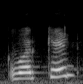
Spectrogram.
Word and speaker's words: worked: Worked. Yes. Ed you will have to add. but the pronunciation is worked. Okay, she worked. So work becomes worked. W-O-R-K-E-D. It is pronounced as worked.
